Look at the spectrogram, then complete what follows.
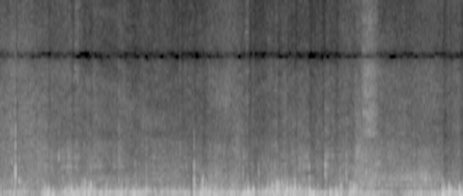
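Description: Wind buffeting the camera's microphone: a loud, steady rush with a brief hiss about five and a half seconds in.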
